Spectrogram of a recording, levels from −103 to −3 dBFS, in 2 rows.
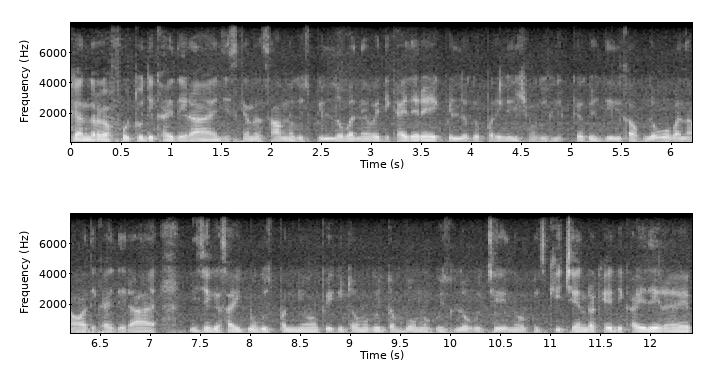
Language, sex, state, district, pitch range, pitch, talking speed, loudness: Hindi, male, Andhra Pradesh, Guntur, 100-110 Hz, 105 Hz, 255 wpm, -20 LUFS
